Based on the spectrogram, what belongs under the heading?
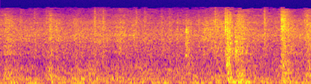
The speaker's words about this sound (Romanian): Vezi că trenul ăsta merge în Italia până la Bahita.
